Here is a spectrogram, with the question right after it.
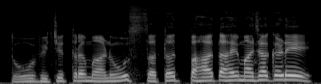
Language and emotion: Marathi, fearful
